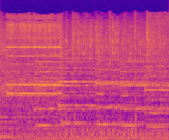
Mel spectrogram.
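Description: Soundtrack music of steady held tones over the low, continuous rumble of kart and motorbike engines idling.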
